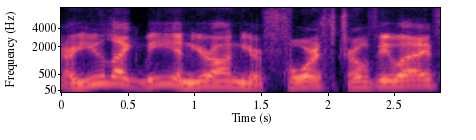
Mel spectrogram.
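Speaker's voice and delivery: high-pitched radio ad announcer voice. Retelling a Chicago radio commercial: imitating Big Lou. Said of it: "I hear him on the L-, Chicago radio. He's like".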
